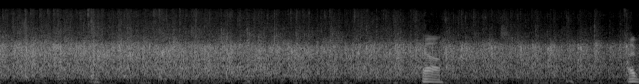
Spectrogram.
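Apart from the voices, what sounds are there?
audience applause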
